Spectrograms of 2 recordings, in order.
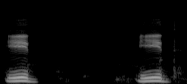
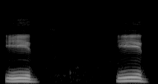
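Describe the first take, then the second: The two takes are said the same way.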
